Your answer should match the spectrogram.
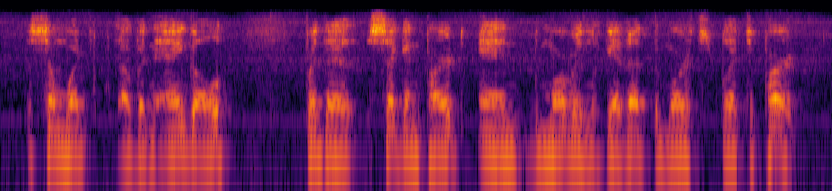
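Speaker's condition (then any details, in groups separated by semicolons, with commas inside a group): Ataxia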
